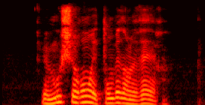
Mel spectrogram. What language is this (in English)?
French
